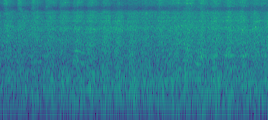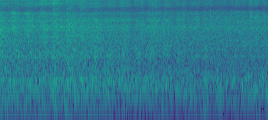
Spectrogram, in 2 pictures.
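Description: Coal hopper cars of a long freight train rolling past: a steady rushing noise of steel wheels running on the rails.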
